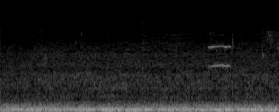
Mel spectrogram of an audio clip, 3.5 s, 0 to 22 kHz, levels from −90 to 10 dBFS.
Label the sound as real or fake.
real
